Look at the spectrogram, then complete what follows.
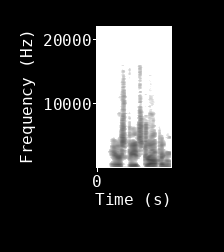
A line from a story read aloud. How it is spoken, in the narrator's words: Jones said evenly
